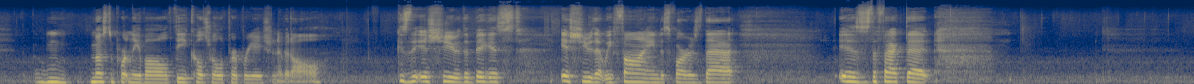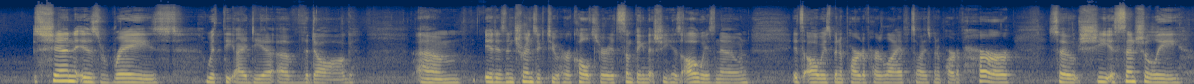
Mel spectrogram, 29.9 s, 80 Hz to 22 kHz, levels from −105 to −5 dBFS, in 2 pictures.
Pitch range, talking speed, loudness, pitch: 170-210 Hz, 135 wpm, -33 LUFS, 185 Hz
